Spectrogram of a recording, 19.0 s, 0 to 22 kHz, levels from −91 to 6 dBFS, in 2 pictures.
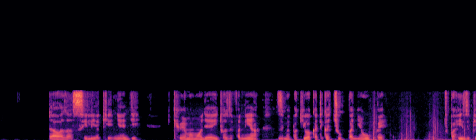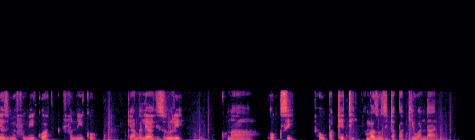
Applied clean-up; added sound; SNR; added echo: none; Walk, footsteps; 11 dB; none.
